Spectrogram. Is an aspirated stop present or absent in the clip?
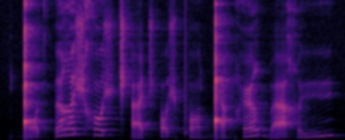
present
